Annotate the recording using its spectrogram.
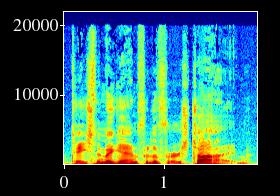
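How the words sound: The stress is on "time".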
